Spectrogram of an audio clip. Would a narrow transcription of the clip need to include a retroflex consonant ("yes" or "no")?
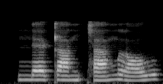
yes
